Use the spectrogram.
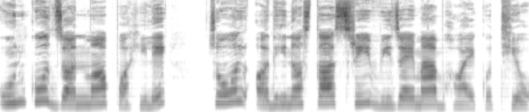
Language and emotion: Nepali, neutral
